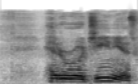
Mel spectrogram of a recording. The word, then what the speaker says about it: heterogeneous: Heterogeneous, we have the same root, the same prefix here, hetero, other. Heterogeneous and homogeneous, often mispronounced, homogeneous, heterogeneous, E-O-U-S.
